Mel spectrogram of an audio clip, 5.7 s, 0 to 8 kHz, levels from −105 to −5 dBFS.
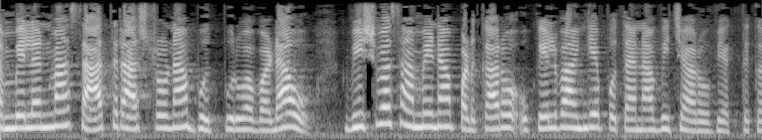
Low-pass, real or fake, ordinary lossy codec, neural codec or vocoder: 7.2 kHz; real; none; none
